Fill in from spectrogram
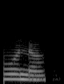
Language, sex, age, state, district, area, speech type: Marathi, male, 18-30, Maharashtra, Nagpur, urban, conversation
